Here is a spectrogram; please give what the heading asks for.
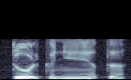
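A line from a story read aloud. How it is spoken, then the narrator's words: Groan. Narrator (Russian): простонал он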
